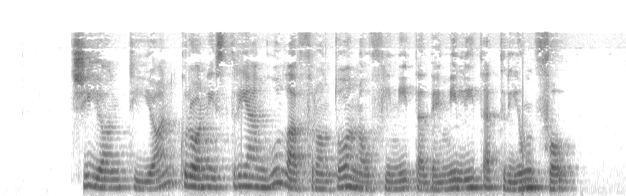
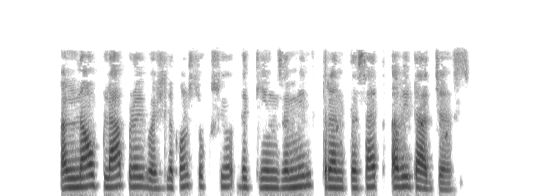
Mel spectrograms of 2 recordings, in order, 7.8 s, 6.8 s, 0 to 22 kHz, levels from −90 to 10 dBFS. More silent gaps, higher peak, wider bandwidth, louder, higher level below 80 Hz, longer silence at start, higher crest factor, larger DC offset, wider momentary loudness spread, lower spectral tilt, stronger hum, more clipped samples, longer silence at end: second, none vs 3.96-4.03 s, 4.83-4.89 s; second, -10 dBFS vs -2 dBFS; first, 11.5 kHz vs 8 kHz; second, -28 LUFS vs -19 LUFS; second, -68 dBFS vs -62 dBFS; first, 0.9 s vs 0.75 s; about the same, 18 dB vs 18 dB; neither; second, 8 LU vs 11 LU; second, -4.5 dB/octave vs -6 dB/octave; neither; neither; second, 0.65 s vs 1 s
